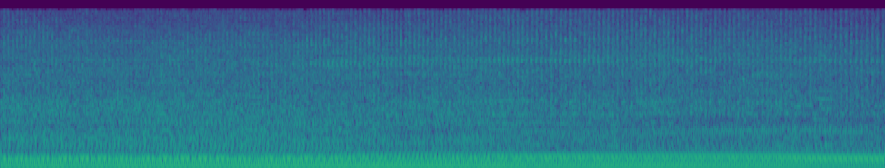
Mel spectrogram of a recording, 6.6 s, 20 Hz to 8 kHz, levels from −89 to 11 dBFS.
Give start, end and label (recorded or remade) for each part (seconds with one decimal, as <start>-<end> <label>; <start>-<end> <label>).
0.0-6.6 recorded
